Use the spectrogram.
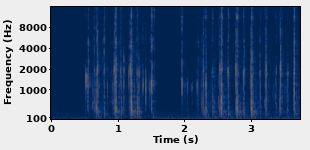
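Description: Long painted nails rapidly tap and scratch a small, hollow black plastic KIKO lipstick tube held in the hands. Quick, crisp clicks and light scraping come in two fast bursts separated by a brief pause, each tap bright, dry and dying away at once.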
